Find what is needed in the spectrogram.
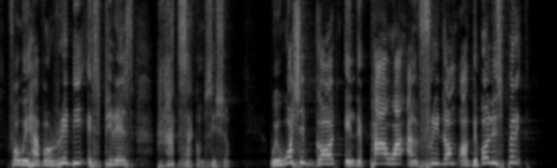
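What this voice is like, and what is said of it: Speaks English with an accent. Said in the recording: “If I have accent, try and understand.”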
